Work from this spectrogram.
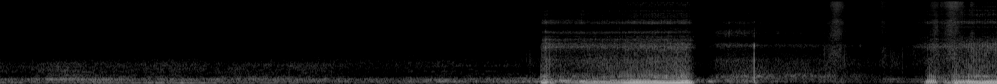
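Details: An Alabai, a Central Asian Shepherd Dog, snoring with a steady low rumbling breath for about five seconds, followed by louder broadband noisy bursts and rustling.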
